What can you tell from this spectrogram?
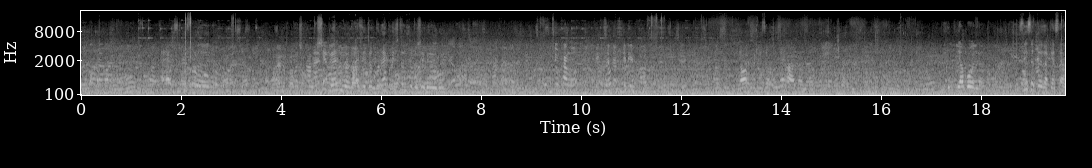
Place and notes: The ambience before a legalise marijuana march, in Salvador, Brazil.
- Barra, Salvador - Bahia, Brazil, January 2014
